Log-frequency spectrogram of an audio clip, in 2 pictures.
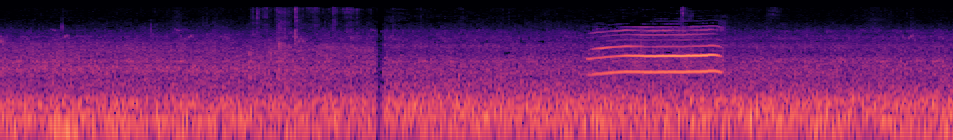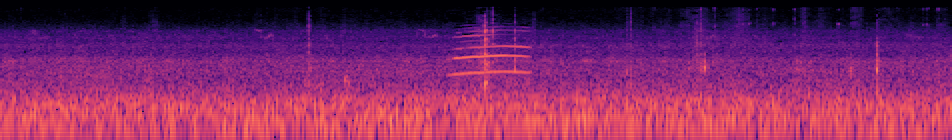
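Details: Hungry street kittens calling: two clear, harmonic meows a few seconds apart, each short and slightly rising then falling, over steady low traffic rumble and street noise.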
